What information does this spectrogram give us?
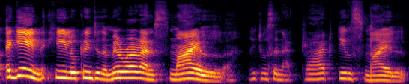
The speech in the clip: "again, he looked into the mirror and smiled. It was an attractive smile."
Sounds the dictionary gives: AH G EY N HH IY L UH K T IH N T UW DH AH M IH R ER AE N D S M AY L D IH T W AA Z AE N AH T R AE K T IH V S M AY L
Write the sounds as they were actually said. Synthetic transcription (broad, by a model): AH G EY N HH IY L UH K T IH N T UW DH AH M IH R ER AE N D S M AY L IH T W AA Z AE N AH T R AE K T IH V S M AY L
